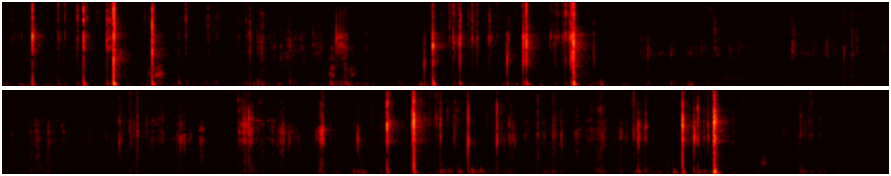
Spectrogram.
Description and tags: Shelling walnut
Sound of peeling of walnut.
crack, walnut, peel, shell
